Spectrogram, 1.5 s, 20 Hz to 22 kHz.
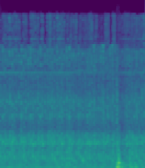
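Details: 1960 Mercedes-Benz 190D diesel, restarted after new battery cables and ground straps and tapping the starter/solenoid with a hammer: steady, even idle with soft regular clatter, no misses or knocks; running normally.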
